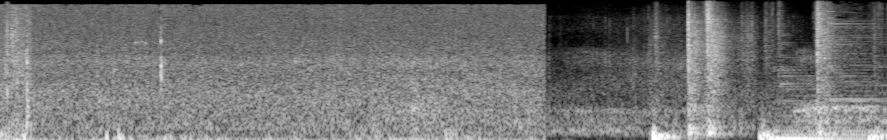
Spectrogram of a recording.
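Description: Faint, steady outdoor ambience, an even hiss with no distinct events, that cuts off abruptly about three-quarters of the way through. A few faint clicks follow near the end.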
